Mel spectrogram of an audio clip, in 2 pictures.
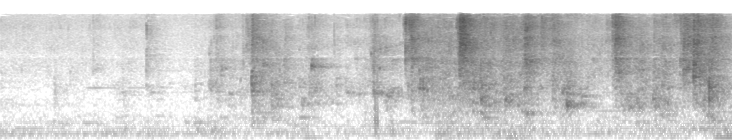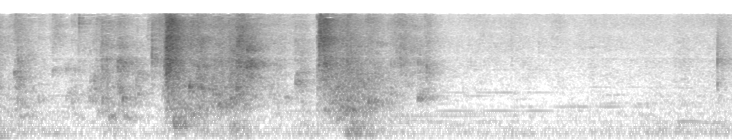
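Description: A baby's hands splashing and slapping the bathwater, a quick run of uneven splashes that stops about six seconds in.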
